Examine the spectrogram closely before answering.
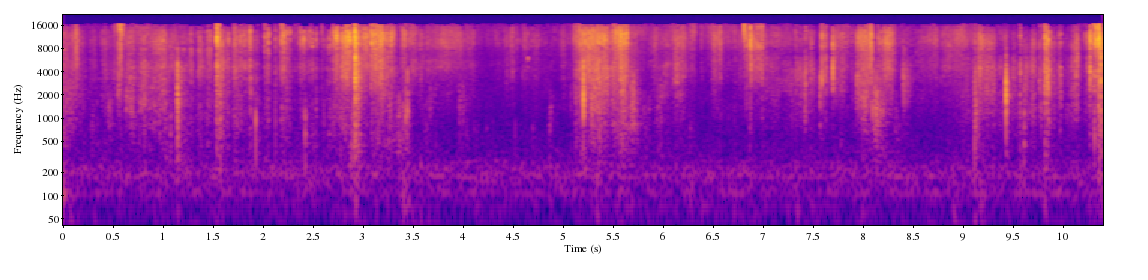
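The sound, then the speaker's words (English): Pages of a paper document are turned in a series of soft rustling swishes and crackles at irregular intervals. The sound is fairly quiet, with no one talking. “the sound of me turning pages.”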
